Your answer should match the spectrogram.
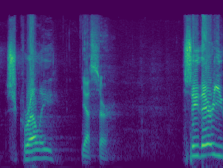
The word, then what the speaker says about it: Shkreli: chairman is it pronounced shkreli yes sir see there you can't answer some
